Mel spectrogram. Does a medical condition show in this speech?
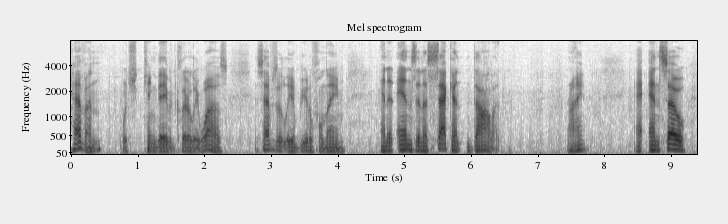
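No.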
